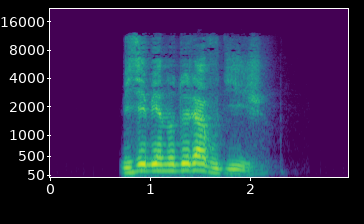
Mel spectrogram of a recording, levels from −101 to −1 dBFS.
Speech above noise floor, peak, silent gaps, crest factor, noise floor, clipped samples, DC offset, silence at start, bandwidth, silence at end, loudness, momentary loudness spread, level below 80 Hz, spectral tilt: 69 dB; -2 dBFS; none; 18 dB; -87 dBFS; under 0.1%; under 0.1%; 0.7 s; 12 kHz; 0.9 s; -19 LUFS; 14 LU; -58 dBFS; -5 dB/octave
